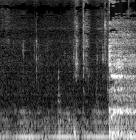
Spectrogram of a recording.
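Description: Quiet room tone with a steady low hum and a few faint clicks. Near the end comes a short, breathy vocal sound from a person, like an exhale.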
